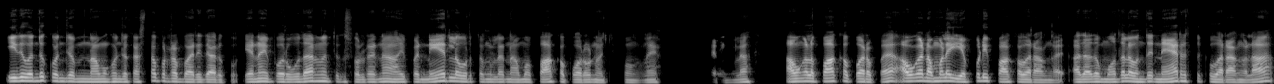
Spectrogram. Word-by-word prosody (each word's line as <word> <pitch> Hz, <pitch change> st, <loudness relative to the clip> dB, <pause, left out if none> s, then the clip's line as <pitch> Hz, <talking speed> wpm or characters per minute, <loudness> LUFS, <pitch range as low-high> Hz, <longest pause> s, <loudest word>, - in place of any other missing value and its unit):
இது 165 Hz, -, +4 dB
வந்து 175 Hz, +3 st, +1 dB
கொஞ்சம் 145 Hz, -3 st, 0 dB
நம்ப 125 Hz, +1 st, +1 dB
கொஞ்சம் 125 Hz, -1 st, -2 dB
கஷ்டப்படுற 135 Hz, +3 st, -3 dB
மாரி 115 Hz, -1 st, +1 dB
தான் 110 Hz, -1 st, +3 dB
இருக்கும். 105 Hz, 0 st, -11 dB
ஏன்னா, 135 Hz, +3 st, +3 dB
இப்போ 125 Hz, 0 st, -4 dB
ஒரு 120 Hz, -, -1 dB
உதாரணத்துக்கு 140 Hz, -2 st, 0 dB
சொல்லுறேன்னா, 120 Hz, +3 st, -2 dB, 0.2 s
இப்போ 120 Hz, 0 st, -5 dB
நேர்ல 155 Hz, +1 st, +4 dB
ஒருத்தவங்கள்ல 120 Hz, -2 st, -5 dB
நாம்ப 110 Hz, +1 st, -3 dB
பார்க்க 120 Hz, +1 st, -2 dB
போறோம்னு 110 Hz, -1 st, -2 dB
வைச்சுக்கோங்களேன், 105 Hz, +1 st, -10 dB, 0.5 s
சரிங்களா? 100 Hz, +5 st, -7 dB, 0.4 s
அவங்கள 145 Hz, +2 st, +3 dB
பார்க்க 150 Hz, +1 st, +3 dB
போறப்ப 120 Hz, -3 st, 0 dB, 0.2 s
அவங்க 155 Hz, +3 st, +4 dB
நம்பள 155 Hz, +2 st, +4 dB, 0.2 s
எப்படி 160 Hz, +7 st, -1 dB
பார்க்க 120 Hz, -1 st, +1 dB
வர்றாங்க? 105 Hz, -3 st, -2 dB, 0.2 s
அதாவது 120 Hz, +2 st, +2 dB
மொதல 145 Hz, +3 st, +2 dB
வந்து 125 Hz, +3 st, 0 dB
நேரத்துக்கு 140 Hz, -1 st, +2 dB
வராங்களா? 110 Hz, 0 st, +1 dB
125 Hz, 165 wpm, -22 LUFS, 115-145 Hz, 0.5 s, இது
